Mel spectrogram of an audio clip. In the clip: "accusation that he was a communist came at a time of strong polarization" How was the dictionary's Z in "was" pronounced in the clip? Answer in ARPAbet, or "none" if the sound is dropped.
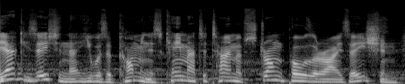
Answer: Z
